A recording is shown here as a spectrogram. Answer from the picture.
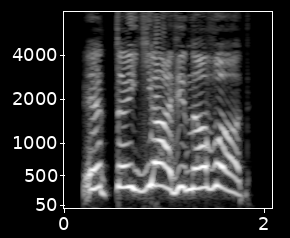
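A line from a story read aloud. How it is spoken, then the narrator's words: Sobbing, tearful. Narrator (Russian): Всхлипывая, размазывал по щекам слезы Иль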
